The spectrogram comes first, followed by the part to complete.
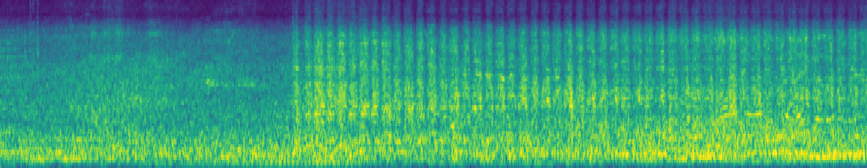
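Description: A motor vehicle engine running close by with a fast, even rattling pulse, getting louder about two seconds in, with voices over it.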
